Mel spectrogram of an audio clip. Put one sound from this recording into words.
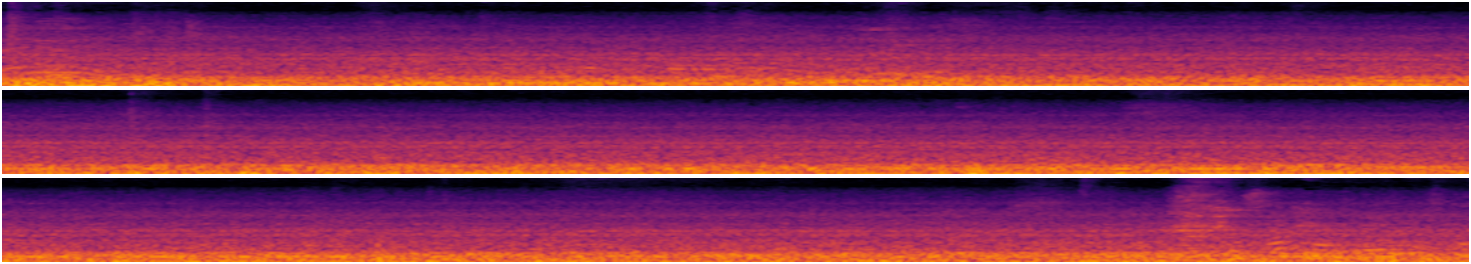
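A passing tram rumbles by close outside.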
